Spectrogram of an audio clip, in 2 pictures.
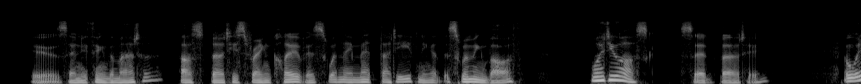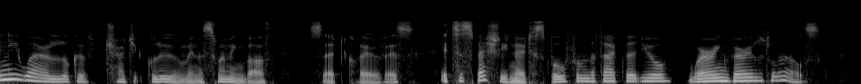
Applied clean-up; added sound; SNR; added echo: none; none; none; none.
